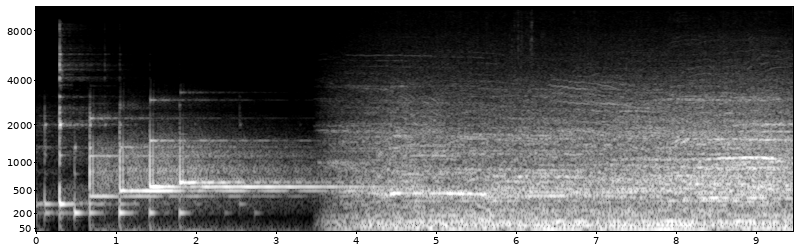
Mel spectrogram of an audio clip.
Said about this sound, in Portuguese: Este é o som dos apupos, ouvidos por Boris Johnson à chegada à Catedral de São Paulo, em Londres.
